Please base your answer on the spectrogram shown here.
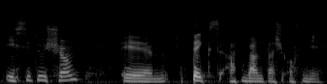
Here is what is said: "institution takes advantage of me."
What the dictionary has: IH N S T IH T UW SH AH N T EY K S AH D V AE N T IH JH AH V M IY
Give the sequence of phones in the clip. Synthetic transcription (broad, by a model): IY N S T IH T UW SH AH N T EY K S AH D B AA N T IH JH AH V M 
